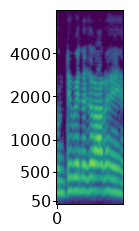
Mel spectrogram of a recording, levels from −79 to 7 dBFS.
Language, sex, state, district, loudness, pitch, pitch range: Hindi, male, Bihar, Supaul, -13 LUFS, 205 Hz, 190-210 Hz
